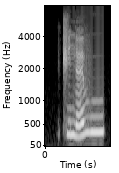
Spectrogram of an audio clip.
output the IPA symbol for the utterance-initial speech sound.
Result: t͡ʃ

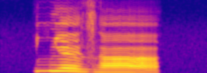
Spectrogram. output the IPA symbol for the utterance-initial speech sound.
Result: ʎ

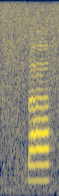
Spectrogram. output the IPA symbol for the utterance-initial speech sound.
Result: ɾ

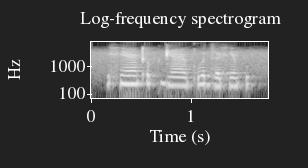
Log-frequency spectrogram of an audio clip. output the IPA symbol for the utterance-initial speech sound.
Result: xʲ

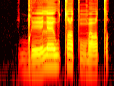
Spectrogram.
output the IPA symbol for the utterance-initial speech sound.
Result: ɡ͡ǃ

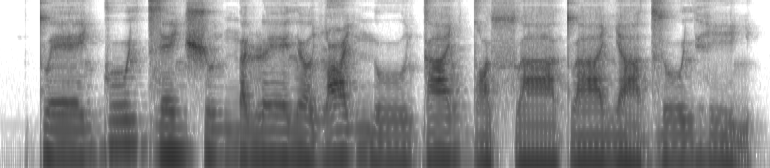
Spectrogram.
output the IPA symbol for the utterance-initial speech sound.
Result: tʷ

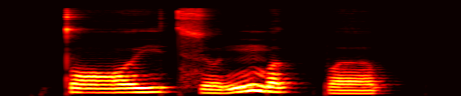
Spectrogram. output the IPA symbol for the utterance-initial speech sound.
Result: t̪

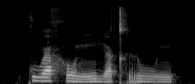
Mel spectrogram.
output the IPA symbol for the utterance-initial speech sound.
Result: k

